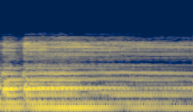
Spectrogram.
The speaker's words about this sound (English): The monotonous hum of the phone off the hook was a little unnerving, but better than that sudden shrill ring in the empty apartment.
